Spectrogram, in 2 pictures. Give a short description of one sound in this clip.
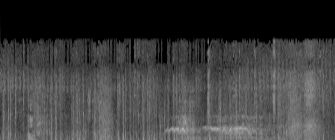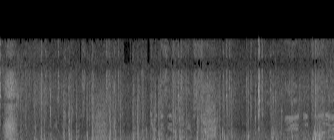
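Horses' hooves clop steadily on a dirt path.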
